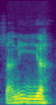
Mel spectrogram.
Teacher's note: ada ta yang mati di akhir, itu dibacanya ha, saniyah. Ini juga huruf ha lagi ya, jadi harus hati-hati.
